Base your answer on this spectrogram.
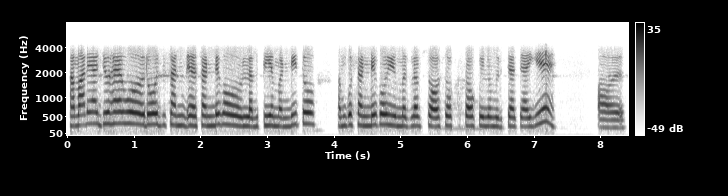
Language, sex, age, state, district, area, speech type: Hindi, female, 18-30, Uttar Pradesh, Sonbhadra, rural, conversation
